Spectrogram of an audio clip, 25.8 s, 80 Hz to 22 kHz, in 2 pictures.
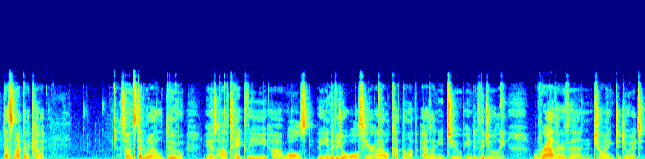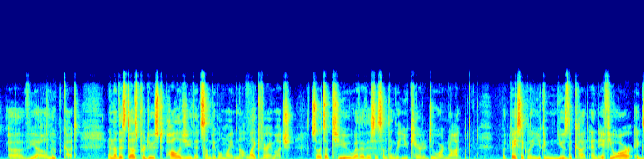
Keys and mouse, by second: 3.5 right click, 5.5-6.7 right drag, 7.5 middle click, 14.7 KP_3, 18.1 middle click, 18.7 KP_3, 20.4 z, 23.1 k.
